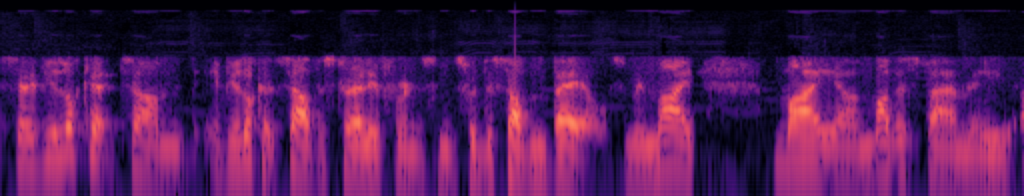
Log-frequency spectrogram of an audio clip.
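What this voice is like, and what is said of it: Very fruity English accent. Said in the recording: “I know I've got a very fruity English accent”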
